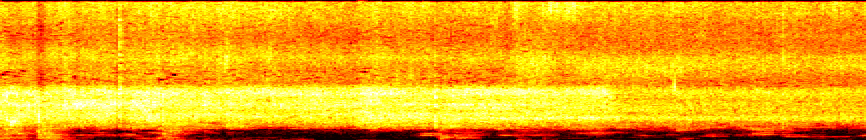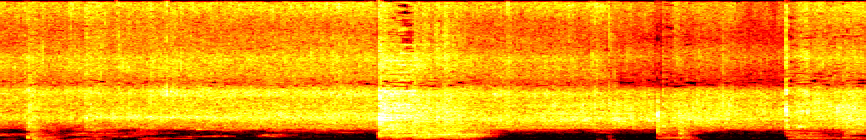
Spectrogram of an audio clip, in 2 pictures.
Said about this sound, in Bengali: ফুলকপিটা দিয়ে আরেকটু ভেজে নেব।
